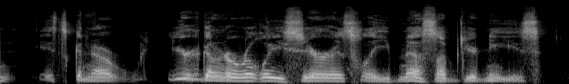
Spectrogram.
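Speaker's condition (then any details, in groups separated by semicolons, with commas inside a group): Spinocerebellar ataxia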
